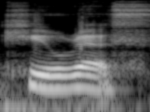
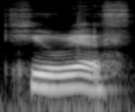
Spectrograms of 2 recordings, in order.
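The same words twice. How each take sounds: The two takes are said the same way.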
